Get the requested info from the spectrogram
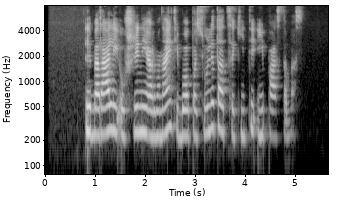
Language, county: Lithuanian, Kaunas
